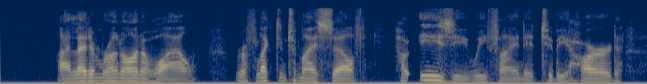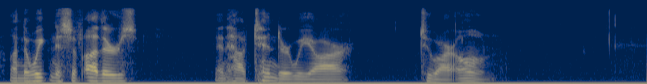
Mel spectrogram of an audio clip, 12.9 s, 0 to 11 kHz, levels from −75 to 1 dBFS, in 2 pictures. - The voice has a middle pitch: No, low, 120 Hz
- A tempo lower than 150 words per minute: Yes, average, 140 wpm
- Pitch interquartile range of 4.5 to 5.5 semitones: No, average, 3.0 semitones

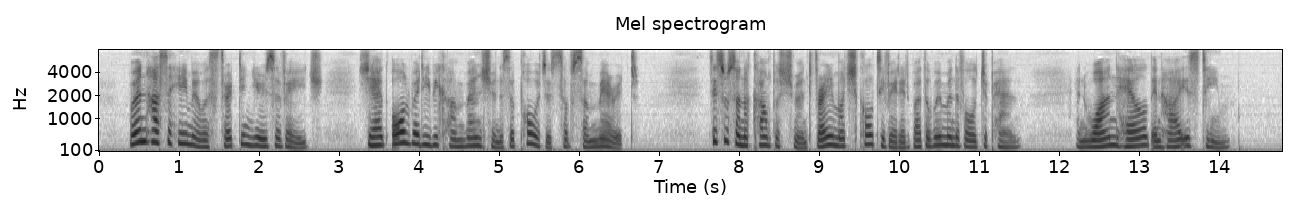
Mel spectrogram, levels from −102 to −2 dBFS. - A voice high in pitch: Yes, high, 215 Hz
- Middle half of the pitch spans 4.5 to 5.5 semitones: Yes, average, 4.8 semitones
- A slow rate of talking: No, average, 155 wpm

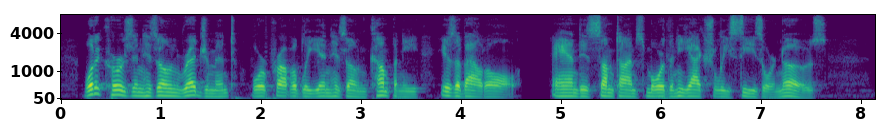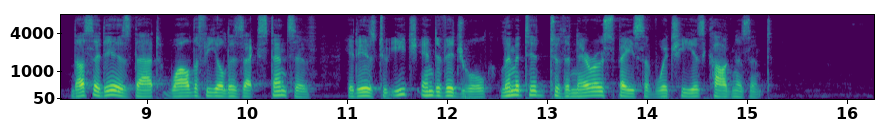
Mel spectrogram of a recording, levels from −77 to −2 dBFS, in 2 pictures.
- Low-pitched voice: Yes, low, 120 Hz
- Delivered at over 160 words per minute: Yes, average, 180 wpm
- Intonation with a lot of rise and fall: No, average, 3.3 semitones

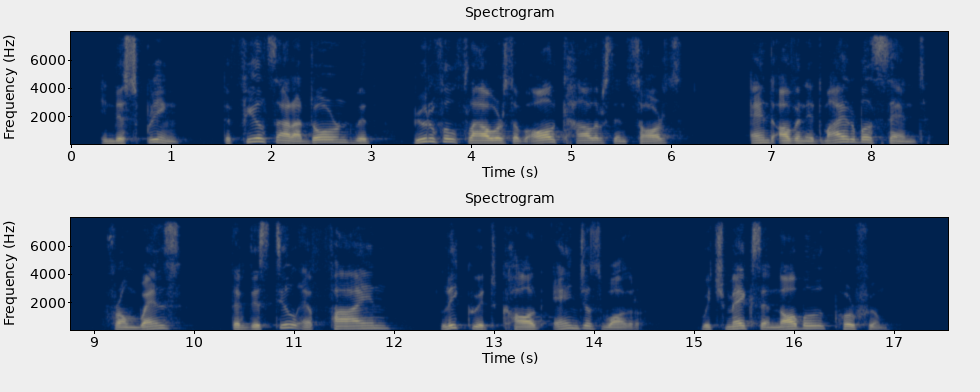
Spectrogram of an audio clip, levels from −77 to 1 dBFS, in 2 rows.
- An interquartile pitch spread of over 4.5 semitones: Yes, average, 5.0 semitones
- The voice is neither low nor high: Yes, medium, 160 Hz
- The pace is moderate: No, slow, 120 wpm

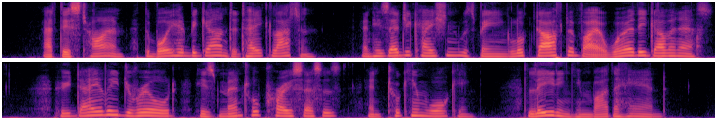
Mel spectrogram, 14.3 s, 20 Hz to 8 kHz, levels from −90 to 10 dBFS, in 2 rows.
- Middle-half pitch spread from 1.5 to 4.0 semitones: No, average, 4.4 semitones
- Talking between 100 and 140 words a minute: No, average, 150 wpm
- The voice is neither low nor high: Yes, medium, 150 Hz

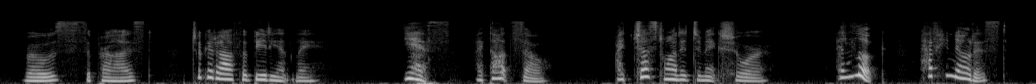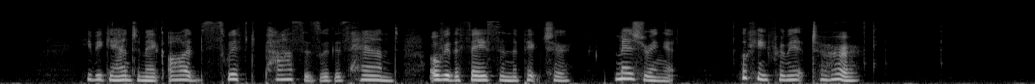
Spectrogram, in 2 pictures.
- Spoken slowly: Yes, slow, 120 wpm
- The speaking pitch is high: Yes, high, 205 Hz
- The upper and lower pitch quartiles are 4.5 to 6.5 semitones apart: Yes, average, 4.8 semitones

